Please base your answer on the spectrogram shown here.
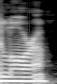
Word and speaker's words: Laura: Oh, you're more than welcome to say Laura. But Laura is how we pronounce that name in Finland.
